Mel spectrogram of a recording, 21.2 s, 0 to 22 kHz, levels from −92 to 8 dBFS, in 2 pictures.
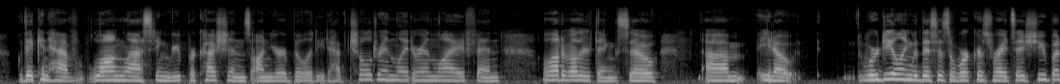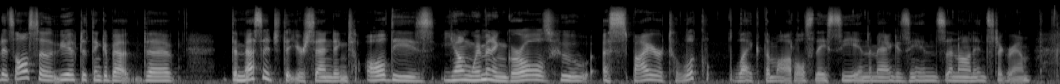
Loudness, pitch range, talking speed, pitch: -32 LUFS, 180-210 Hz, 195 wpm, 195 Hz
